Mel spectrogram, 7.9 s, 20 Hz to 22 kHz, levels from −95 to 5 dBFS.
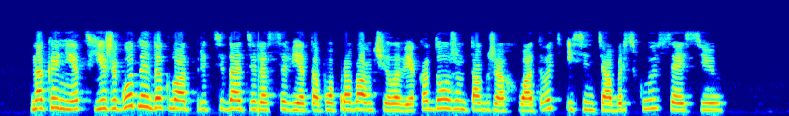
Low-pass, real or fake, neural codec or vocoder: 7.2 kHz; real; none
